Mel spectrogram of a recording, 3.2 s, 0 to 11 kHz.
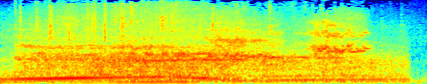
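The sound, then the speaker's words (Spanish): A school bus's tires screech loudly for about three seconds over a roaring engine, the harsh skid holding steady before cutting off abruptly. “Tengo 100 años y conduzco un autobús escolar.”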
